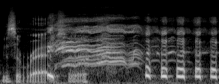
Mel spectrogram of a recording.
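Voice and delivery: very high, slow stretched shout; very high, slow mock yell; hammed-up soldier. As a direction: drag it out like a goofy guard. Joking German soldier voice.

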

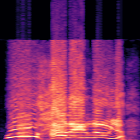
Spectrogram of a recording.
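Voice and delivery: ordinary delivery

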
